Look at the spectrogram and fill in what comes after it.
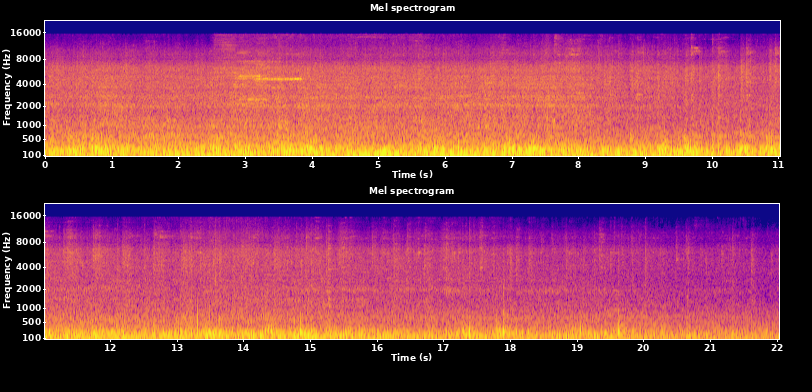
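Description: A passenger train of coaches passing close by, its wheels clattering over the rail joints in a steady clickety-clack over a rolling rumble. The sound fades off toward the end as the last coaches go by.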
